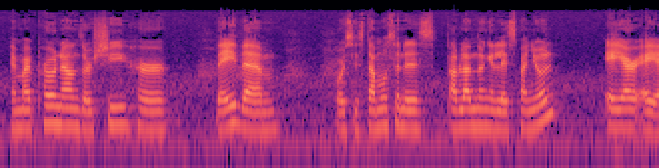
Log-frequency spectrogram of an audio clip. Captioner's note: speaking spanish; speaking spanish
